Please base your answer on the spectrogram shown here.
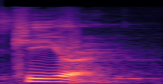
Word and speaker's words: Keyur: crazy the today we our special guest is key or from camp b XCOM did I pronounce it right okay great welcome it's Kira okay you're okay you're okay it's not spelled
